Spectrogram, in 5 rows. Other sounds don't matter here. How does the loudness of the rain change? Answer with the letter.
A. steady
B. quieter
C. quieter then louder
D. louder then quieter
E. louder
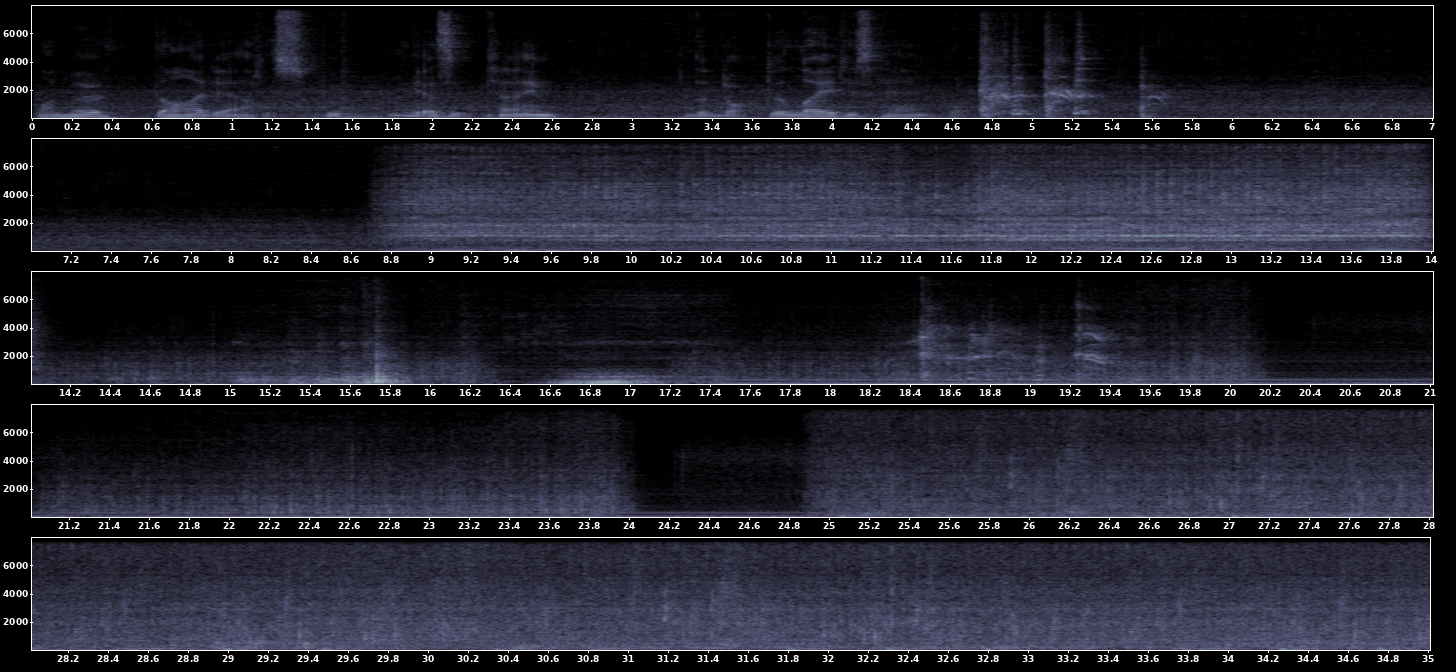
E.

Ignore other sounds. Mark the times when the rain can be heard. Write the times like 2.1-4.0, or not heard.
0.0-34.9.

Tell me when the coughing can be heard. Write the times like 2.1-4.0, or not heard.
4.7-5.7, 18.2-20.1, 28.9-29.6.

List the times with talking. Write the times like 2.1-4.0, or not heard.
0.0-4.7.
